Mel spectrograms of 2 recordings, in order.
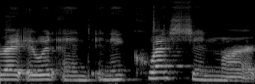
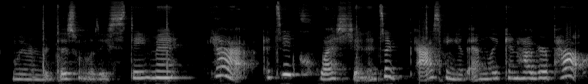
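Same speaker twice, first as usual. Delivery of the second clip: ordinary talk, nothing marked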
